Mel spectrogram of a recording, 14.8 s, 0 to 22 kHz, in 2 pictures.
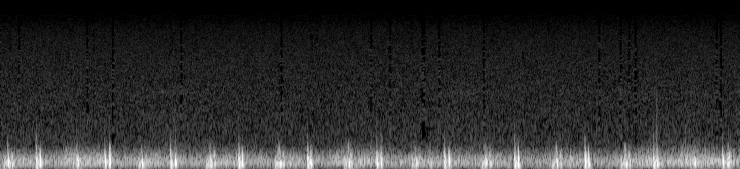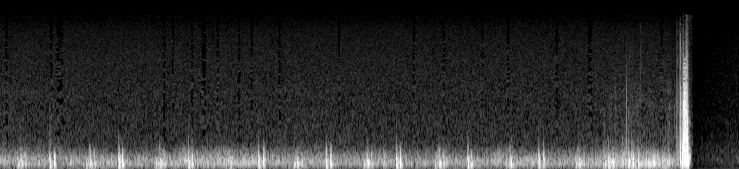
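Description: Steady, regular low heartbeat thuds, about 72 a minute, heard while the breath is held; a sharp knock ends the recording.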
